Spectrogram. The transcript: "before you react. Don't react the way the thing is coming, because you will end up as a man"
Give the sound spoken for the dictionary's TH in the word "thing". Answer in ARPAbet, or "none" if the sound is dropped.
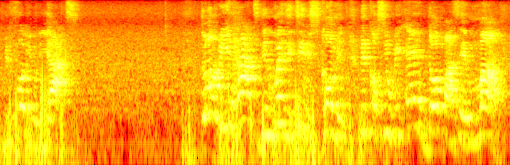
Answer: T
